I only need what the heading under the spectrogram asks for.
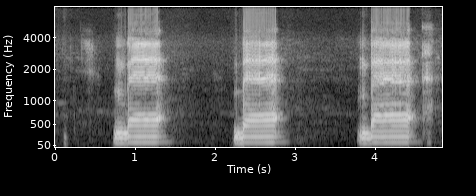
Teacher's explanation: উচ্চারণের স্থান ঠোঁটের ভিজা অংশ হতে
